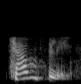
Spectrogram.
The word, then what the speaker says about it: chanfle: The word is chanfle. Chanfle. Yes. Chanfle. Let's spell that.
